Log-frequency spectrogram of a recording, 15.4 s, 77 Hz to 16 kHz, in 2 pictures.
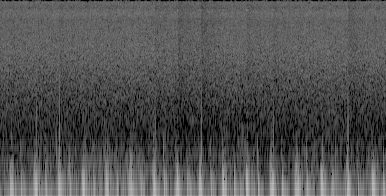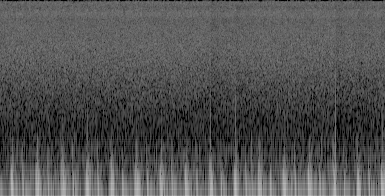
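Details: Fast irregular heartbeat, deep muffled beats about 120 per minute with somewhat uneven spacing; labeled as sick.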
